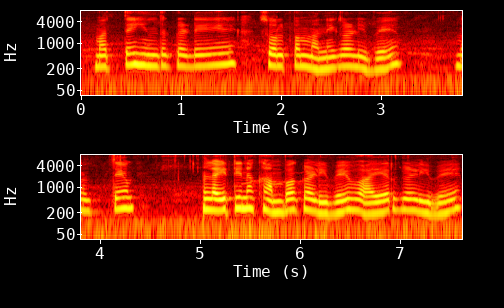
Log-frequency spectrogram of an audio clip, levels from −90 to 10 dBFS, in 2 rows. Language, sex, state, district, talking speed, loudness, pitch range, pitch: Kannada, female, Karnataka, Bidar, 95 wpm, -19 LUFS, 220-245 Hz, 235 Hz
